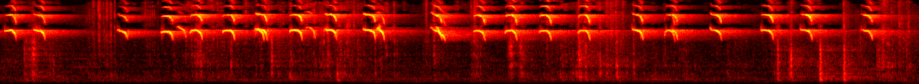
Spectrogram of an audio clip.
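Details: Chicks calling for their mother: a steady stream of loud, high, downslurred peeps, about three per second and often overlapping, with faint rustling beneath.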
